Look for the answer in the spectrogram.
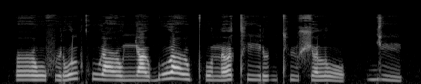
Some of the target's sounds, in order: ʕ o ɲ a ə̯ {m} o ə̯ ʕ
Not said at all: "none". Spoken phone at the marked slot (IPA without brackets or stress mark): b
